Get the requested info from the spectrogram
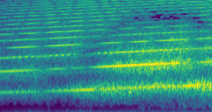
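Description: An electronic riser sound effect: one pitched tone over a hiss, gliding slowly upward in pitch and growing louder.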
